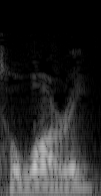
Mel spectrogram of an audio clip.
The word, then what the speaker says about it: Hywari: Hawari, H-Y-W-A-R-I is her name, pronounced Hawari, was driving to work headed west on I-64 about 7:30 a.m.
